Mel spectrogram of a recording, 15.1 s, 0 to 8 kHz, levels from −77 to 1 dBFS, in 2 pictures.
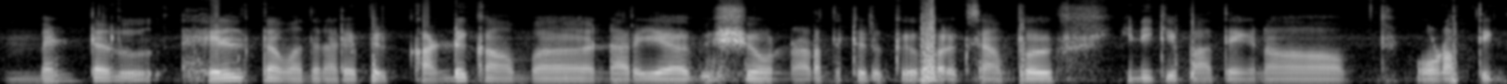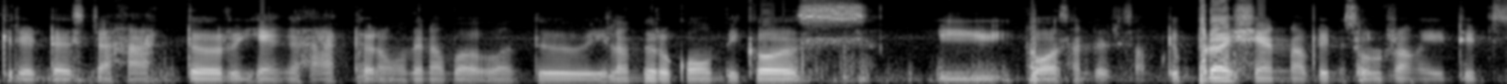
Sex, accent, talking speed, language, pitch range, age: male, native, 140 wpm, Tamil, 100-115 Hz, 20-39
